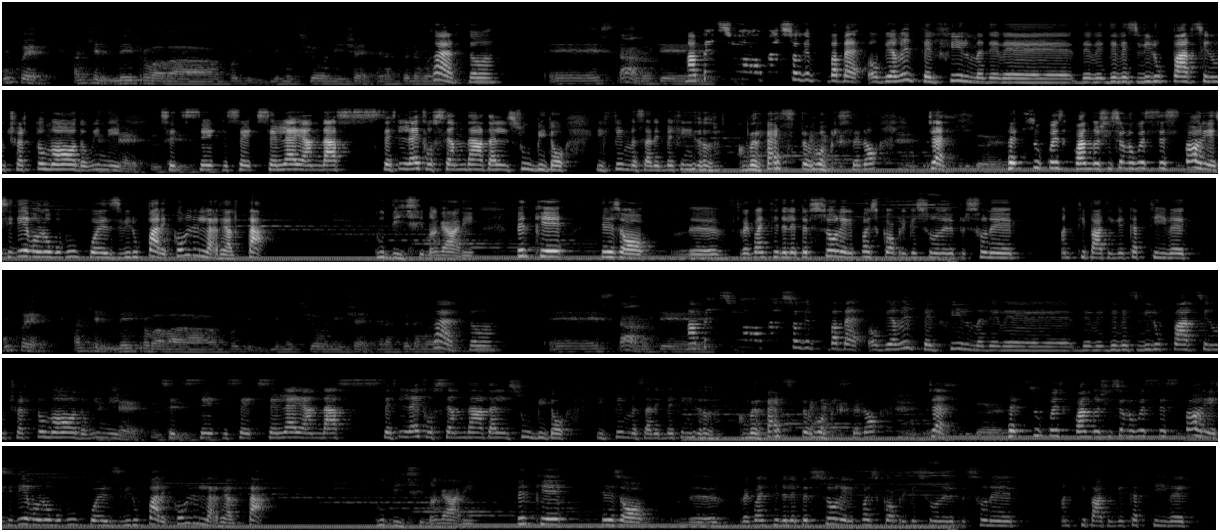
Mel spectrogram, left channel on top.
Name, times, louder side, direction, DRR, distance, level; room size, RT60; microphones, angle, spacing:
voice 1, 0.0-4.9 5.5-7.1 13.1-14.1 20.2-20.8 21.1-22.2, left 2 dB, 25° left, 2.8 m, -47 dB
voice 2, 4.3-4.9 6.8-13.3 14.1-20.4 20.7-20.9 21.4-21.6 22.2-26.9 28.1-29.0 29.5-30.0 30.3-30.8 31.1-34.5 34.9-36.2, left 9 dB, 90° left, 0.3 m, -30 dB
sound 1, 18.9-33.8, left 1 dB, 40° left, 3.2 m, -45 dB
10.0 x 5.9 x 6.0 m
head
